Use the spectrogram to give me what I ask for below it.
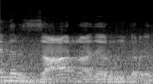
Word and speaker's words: Czar: समय रशिया के अंदर जार राजा रूल कर रहे थे। देखिए यहाँ पर स्पेलिंग दी गई है CZAR, इसको हम सीजार नहीं पढ़ते हैं, इसको जार पढ़ते हैं, सी साइलेंट रहता है।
